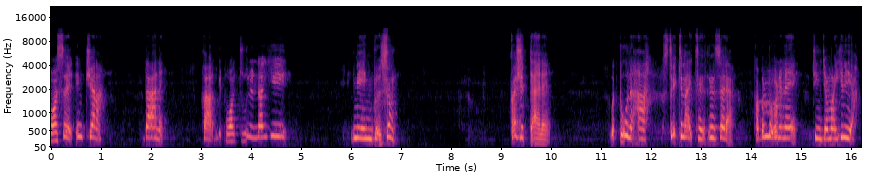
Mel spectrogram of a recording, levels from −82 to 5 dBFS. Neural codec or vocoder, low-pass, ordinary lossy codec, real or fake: autoencoder, 22.05 kHz, a latent of 192 numbers a frame, VITS, trained on one speaker; 9.9 kHz; Opus, 16 kbps; fake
